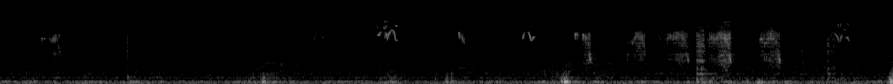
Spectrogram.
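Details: Owlets in a nest box, recorded on 2/5/24. Harsh, breathy hissing bursts cluster toward the end, several in quick succession, over a steady low hum and scattered scratching and shuffling noises.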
